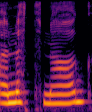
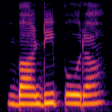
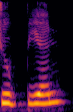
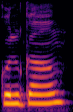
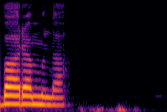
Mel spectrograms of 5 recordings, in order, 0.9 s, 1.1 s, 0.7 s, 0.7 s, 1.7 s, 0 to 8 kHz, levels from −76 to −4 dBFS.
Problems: none marked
